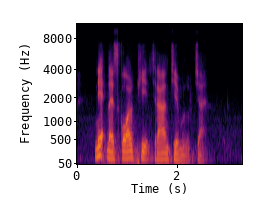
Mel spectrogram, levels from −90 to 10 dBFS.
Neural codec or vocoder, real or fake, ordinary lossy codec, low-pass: codec, 16 kHz, 0.7 kbps, FocalCodec; fake; Opus, 32 kbps; 7.2 kHz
